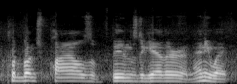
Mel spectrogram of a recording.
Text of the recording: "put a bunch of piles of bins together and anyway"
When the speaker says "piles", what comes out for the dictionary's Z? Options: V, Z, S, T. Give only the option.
Z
